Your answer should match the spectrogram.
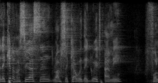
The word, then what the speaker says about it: Rabshakeh: Then the Rabshakeh, in fact, let me pronounce it. Rabshakeh. The H is silent.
